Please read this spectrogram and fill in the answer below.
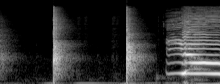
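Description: Hand claps, evenly spaced about three-quarters of a second apart, two sharp strokes. Near the end a loud, long held vocal cry begins.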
